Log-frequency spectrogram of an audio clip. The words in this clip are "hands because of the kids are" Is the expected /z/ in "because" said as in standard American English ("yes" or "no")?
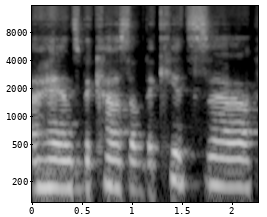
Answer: yes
